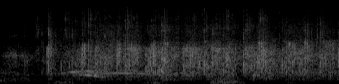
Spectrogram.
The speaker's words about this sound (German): Äh, geben wir ihnen mal einen grossen Applaus.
